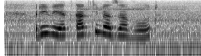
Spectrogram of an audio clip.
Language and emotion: Russian, neutral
